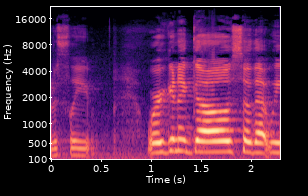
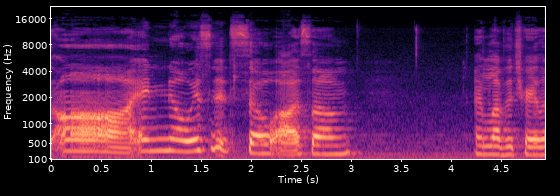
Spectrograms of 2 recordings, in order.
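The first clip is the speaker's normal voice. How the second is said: soft, tearful voice, close to tears, "I" drawn out; 5 dB quieter than usual. Reacting to their wedding trailer with viewers, tearful. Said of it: "I swear to God, I can't hold my tears".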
